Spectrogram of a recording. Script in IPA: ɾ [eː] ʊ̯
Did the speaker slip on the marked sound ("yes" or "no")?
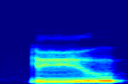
yes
